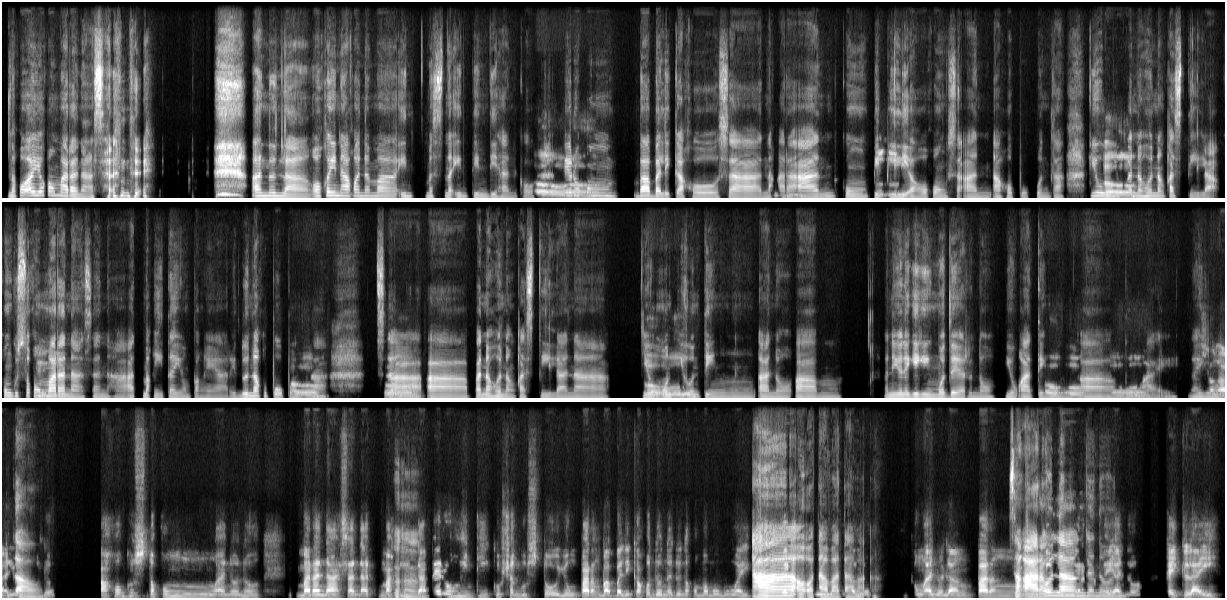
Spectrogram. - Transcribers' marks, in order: laughing while speaking: "maranasan, eh"; tapping; distorted speech; static; other background noise
- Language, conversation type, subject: Filipino, unstructured, Ano ang paborito mong kuwento mula sa kasaysayan ng Pilipinas?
